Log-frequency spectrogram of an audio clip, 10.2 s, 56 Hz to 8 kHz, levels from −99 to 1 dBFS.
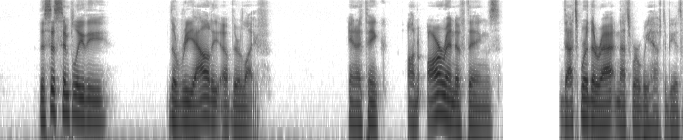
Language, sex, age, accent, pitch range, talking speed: English, male, 30-49, American, 90-110 Hz, 170 wpm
